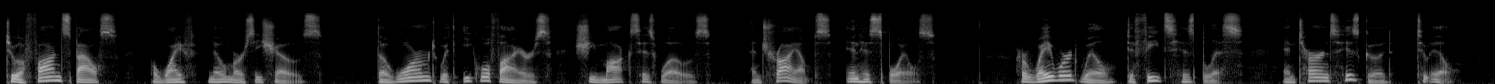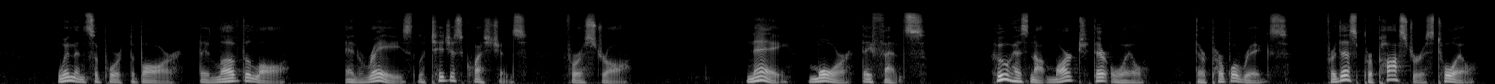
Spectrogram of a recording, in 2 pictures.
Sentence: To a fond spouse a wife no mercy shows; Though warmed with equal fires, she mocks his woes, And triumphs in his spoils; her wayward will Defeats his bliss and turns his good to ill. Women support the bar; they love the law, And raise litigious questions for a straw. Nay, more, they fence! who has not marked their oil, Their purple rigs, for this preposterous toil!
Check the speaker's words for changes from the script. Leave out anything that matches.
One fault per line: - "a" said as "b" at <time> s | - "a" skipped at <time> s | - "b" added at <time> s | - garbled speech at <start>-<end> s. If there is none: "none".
none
